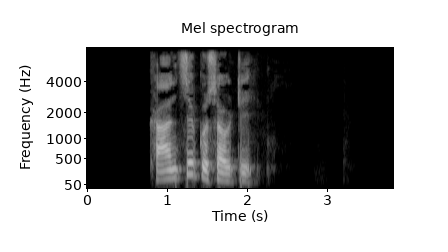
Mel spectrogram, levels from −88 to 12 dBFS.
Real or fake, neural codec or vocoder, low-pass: real; none; 7.2 kHz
